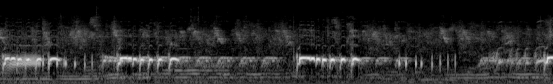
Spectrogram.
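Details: Zebra dove, local type, giving repeated cooing phrases, each a bright opening note running into rapid, evenly spaced soft pulses that fade out, about every two seconds.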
